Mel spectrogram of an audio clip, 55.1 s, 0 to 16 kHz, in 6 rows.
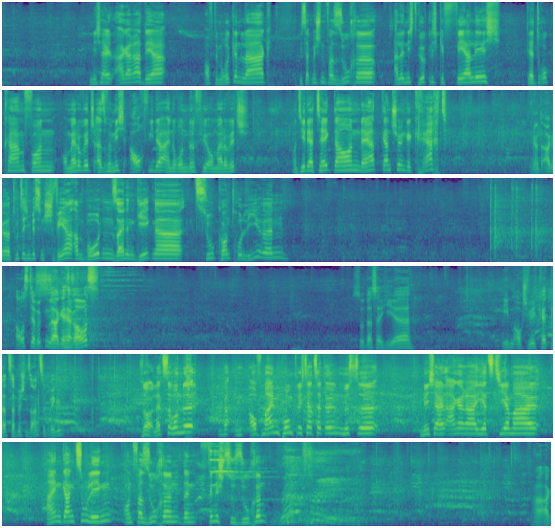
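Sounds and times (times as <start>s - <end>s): faint background murmur: 23.1s - 27.8s, 29.0s - 36.0s
people calling out: 49.1s - 52.4s
loud burst of voices: 50.2s - 52.7s.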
